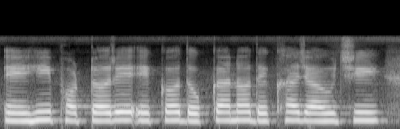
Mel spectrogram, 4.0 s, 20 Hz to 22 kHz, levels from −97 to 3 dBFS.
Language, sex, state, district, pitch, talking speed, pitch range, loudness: Odia, female, Odisha, Nuapada, 220 Hz, 105 wpm, 210-225 Hz, -12 LUFS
